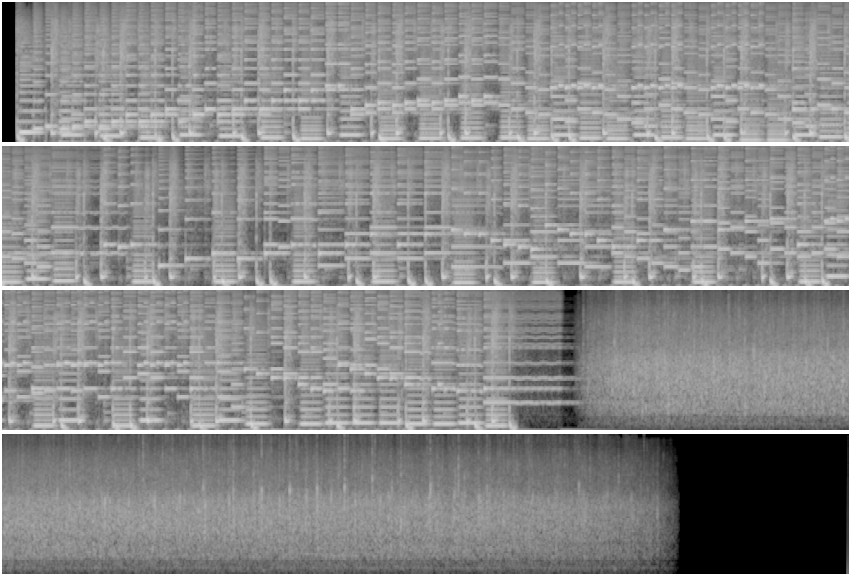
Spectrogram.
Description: Heavy metal hip hop tribute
